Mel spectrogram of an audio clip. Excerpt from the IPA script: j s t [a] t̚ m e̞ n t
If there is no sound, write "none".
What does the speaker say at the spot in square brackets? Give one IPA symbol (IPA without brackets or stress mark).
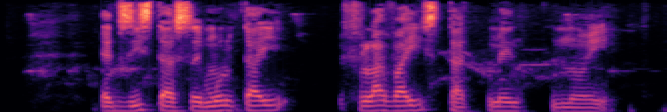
a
